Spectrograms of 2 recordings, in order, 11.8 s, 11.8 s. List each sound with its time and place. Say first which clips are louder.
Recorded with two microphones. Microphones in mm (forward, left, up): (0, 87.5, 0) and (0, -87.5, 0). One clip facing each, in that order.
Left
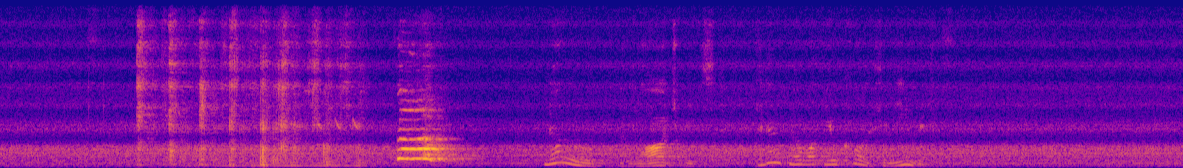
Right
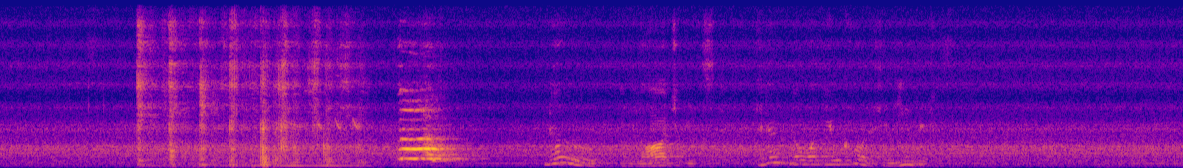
1.4 s running footsteps: even; 15° left (ahead or behind), 5.5 m; by 3.7 s 25° left (ahead or behind), 2 m
4.0 s a shout: left 1 dB; 80° left, 7.5 m
5.4 s a man speaking: left 2 dB; 35° left (ahead or behind), 1.3 m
